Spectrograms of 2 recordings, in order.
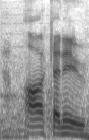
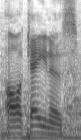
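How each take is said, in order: First: The word ends without an s sound. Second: The word ends with an s sound. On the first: This is how the show's name is said. The speaker calls it right. "but I believe it's Arcanu" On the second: This is how the written name looks. The speaker calls it wrong. "You look at that and think Arcanus"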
